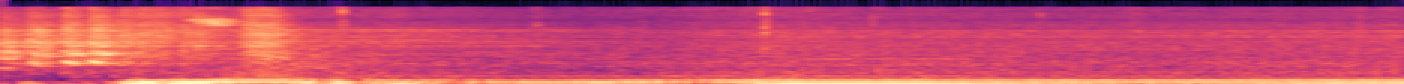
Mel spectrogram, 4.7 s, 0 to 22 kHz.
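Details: Nissan 300ZX Z32 twin turbo, during exhaust system upgrade, relay that switches on above 13.5 V: engine catches after short crank, brief rev rise, voltage dips briefly, then steady even low idle with no knocks; normal start and idle.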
